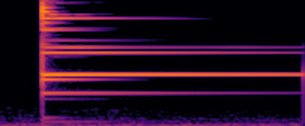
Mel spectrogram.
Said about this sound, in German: Ihr nehmt eine Triangel und schlagt diese an. Das hört sich dann in etwa so an.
